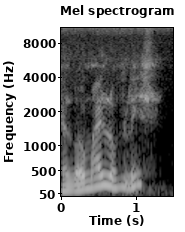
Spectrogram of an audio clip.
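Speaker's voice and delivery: sweet, lovely, soothing voice. Imitating a maths presenter's greeting: imitating a lovely soothing voice. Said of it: "this lovely soothing voice".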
